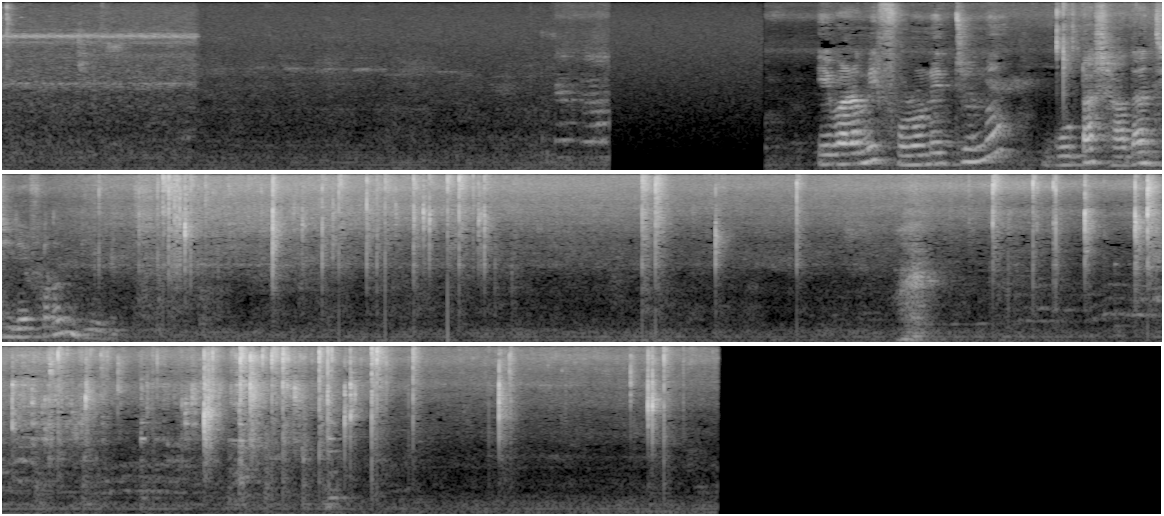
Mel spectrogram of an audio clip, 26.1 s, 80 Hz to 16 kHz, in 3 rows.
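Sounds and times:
seeds sizzling and popping in oil: 7.8s - 22.8s.

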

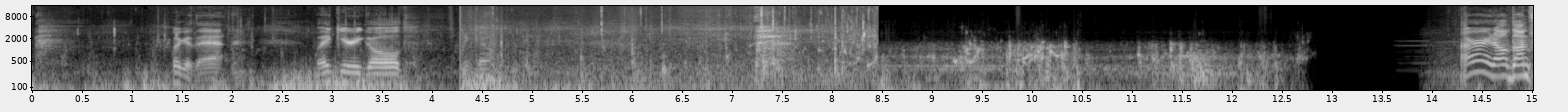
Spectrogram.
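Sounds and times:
water rushing: 5.7s - 12.7s.

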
